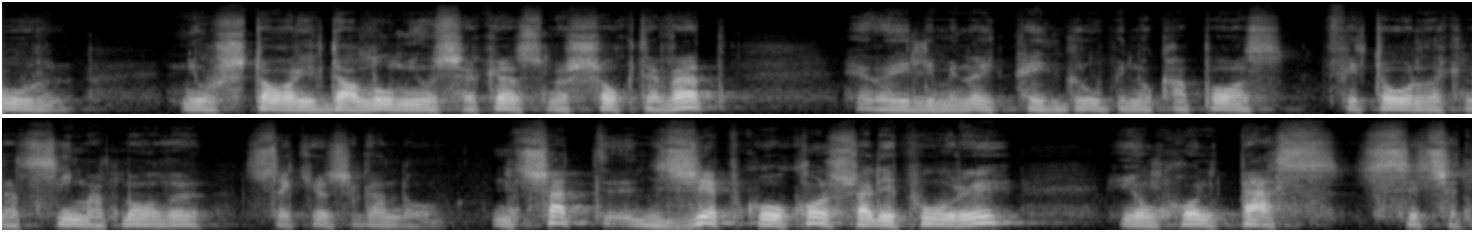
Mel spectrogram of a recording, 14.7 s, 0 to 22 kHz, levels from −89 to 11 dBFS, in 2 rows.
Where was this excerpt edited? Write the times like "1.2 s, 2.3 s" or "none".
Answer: 9.9 s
